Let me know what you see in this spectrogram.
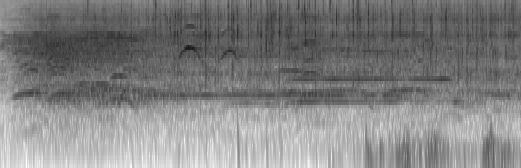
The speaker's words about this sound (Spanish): Dame un aplauso más grande, por favor.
